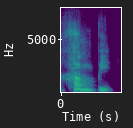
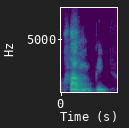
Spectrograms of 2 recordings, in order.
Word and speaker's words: hampi: comoo es la pronunciación el que sabe hablar dice hampi hampi si te hace una pronunciación este como el gras nido del pato jampi hatun hucha jucha hatun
